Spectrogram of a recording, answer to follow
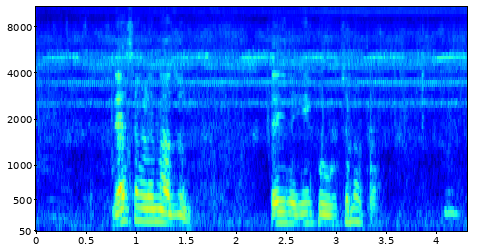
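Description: Crickets chirping steadily in the background, with people talking in two short spells over them.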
